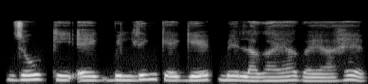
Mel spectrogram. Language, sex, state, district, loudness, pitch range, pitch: Hindi, female, Arunachal Pradesh, Lower Dibang Valley, -14 LUFS, 185-205 Hz, 195 Hz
